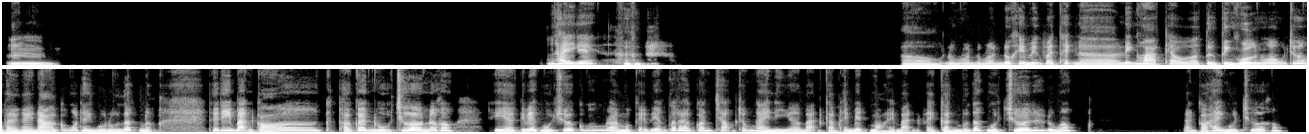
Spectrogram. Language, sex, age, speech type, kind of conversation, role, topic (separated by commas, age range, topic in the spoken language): Vietnamese, female, 20-24, conversation, podcast, host, Những thói quen trước khi ngủ nào giúp bạn bớt lo lắng?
